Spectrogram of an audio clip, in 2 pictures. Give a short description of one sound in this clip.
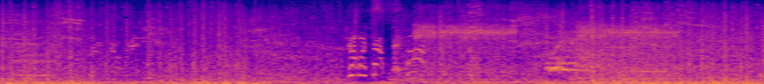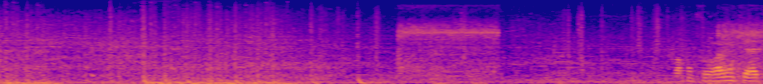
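Gunfire rattles steadily.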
